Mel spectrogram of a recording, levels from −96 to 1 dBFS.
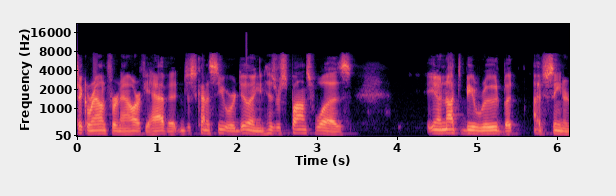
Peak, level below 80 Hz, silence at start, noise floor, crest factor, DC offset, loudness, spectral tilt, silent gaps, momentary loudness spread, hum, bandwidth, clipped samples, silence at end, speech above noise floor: -6 dBFS; -66 dBFS; 0 s; -68 dBFS; 18 dB; under 0.1%; -23 LUFS; -2.5 dB/octave; none; 6 LU; none; 7.8 kHz; under 0.1%; 0 s; 44 dB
